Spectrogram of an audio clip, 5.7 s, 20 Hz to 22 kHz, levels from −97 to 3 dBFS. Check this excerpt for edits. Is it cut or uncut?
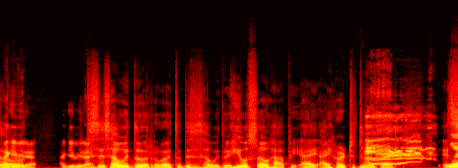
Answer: uncut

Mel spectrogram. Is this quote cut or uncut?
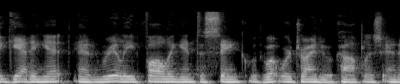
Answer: uncut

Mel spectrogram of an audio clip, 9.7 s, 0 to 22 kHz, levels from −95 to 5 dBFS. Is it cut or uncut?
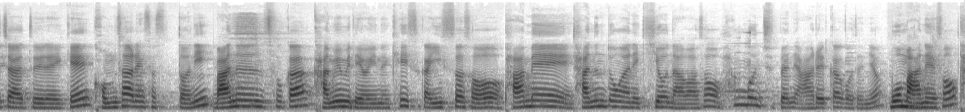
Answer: cut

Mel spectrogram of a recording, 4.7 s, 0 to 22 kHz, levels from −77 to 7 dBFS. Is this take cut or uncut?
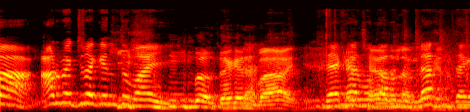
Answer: uncut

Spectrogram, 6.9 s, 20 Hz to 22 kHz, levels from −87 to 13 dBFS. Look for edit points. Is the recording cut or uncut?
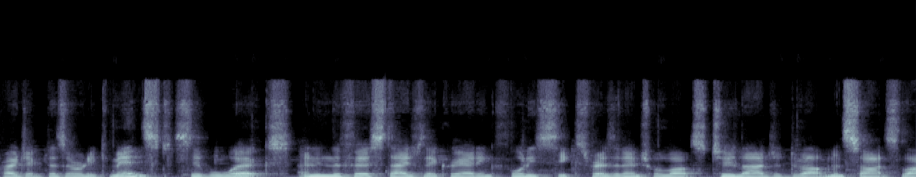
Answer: cut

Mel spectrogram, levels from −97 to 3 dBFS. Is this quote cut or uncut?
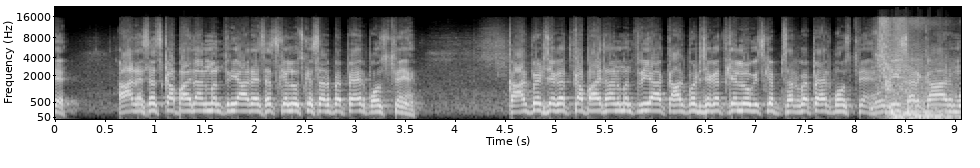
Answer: cut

